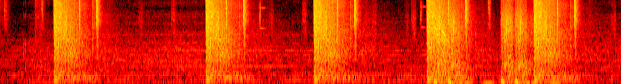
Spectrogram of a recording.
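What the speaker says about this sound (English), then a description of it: "Get a few shots off on him." Gunfire in a Tomb Raider custom level, shots from an Uzi-armed player coming in five sharp, loud bursts spaced about a second apart, each with a short rattling tail.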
